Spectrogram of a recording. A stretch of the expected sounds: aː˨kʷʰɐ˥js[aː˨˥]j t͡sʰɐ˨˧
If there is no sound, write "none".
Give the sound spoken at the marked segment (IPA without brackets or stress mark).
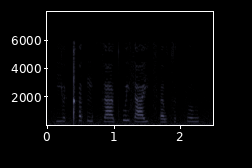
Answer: aː˨˥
